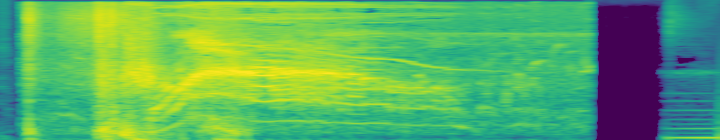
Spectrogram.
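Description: A cat lets out a long, loud, wavering yowl lasting a few seconds, rising and falling in pitch like a caterwaul, followed by a brief silence and a low electronic tone.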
